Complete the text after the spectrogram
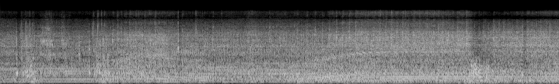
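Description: A small two-stroke engine revs up and down.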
